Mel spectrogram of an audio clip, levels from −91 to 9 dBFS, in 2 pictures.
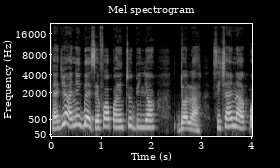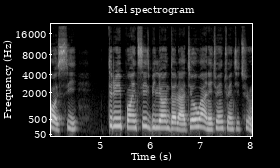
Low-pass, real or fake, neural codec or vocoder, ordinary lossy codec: none; real; none; none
